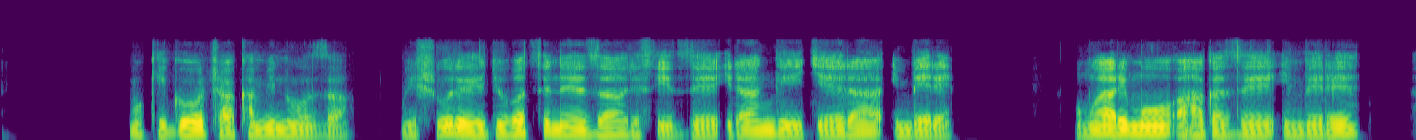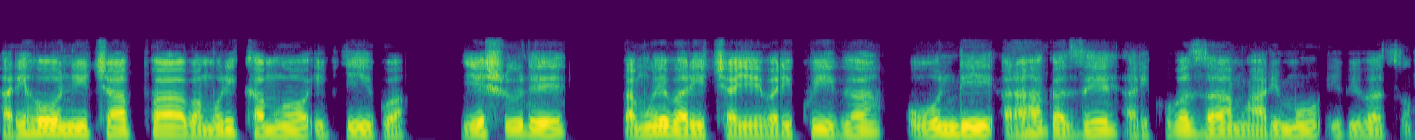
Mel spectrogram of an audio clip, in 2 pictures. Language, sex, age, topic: Rundi, female, 36-49, education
